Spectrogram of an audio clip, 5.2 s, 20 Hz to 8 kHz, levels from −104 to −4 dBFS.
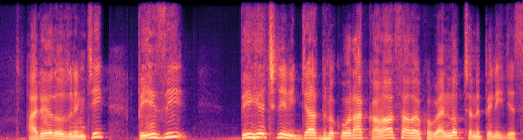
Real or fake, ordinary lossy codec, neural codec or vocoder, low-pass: fake; none; codec, 16 kHz, 1 kbps, X-Codec, HuBERT features, trained on LibriSpeech; none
